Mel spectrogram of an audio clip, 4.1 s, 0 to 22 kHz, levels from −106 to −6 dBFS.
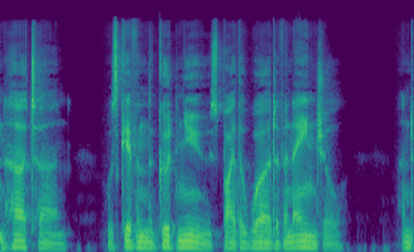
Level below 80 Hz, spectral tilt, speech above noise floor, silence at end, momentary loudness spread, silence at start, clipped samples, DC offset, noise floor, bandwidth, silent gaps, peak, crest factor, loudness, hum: -48 dBFS; -4 dB/octave; 37 dB; 0 s; 12 LU; 0 s; under 0.1%; under 0.1%; -69 dBFS; 16 kHz; none; -12 dBFS; 20 dB; -32 LUFS; none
